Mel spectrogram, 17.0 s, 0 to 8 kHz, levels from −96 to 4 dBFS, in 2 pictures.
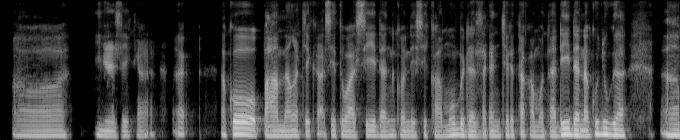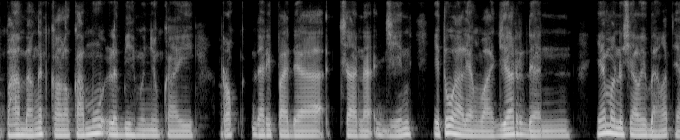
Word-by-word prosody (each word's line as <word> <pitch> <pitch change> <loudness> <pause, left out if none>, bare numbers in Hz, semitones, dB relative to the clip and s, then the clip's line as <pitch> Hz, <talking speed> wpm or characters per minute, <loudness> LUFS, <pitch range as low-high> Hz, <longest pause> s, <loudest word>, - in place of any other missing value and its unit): Oh, 105 -1 -6 0.5
iya 100 -2 -2
sih, 100 0 -9
Kak. 100 +3 -12 0.3
E 135 - -5 0.5
aku 130 +1 +1 0.4
paham 105 0 0
banget 105 +1 -2
sih - - -20
Kak, - - -6
situasi 105 -1 -3
dan 100 0 -4
kondisi 100 -2 -5
kamu 100 +5 -2
berdasarkan 100 -2 -2
cerita 105 -1 -4
kamu 100 0 -6
tadi 110 +7 +3
dan 110 -3 +4
aku 105 +6 -1
juga, 120 -4 +3 0.4
eee, 115 -5 +1
paham 115 +1 +3
banget 120 +5 +3
kalau 110 0 +1
kamu 130 +7 +4
lebih 120 -1 +3
menyukai 110 -2 -1 0.3
rok 115 +1 -4
daripada 105 -3 0 0.2
celana 105 -1 -1 0.2
jin. 105 +5 0 0.3
Itu 145 +4 +5
hal 115 -4 +4
yang 105 -1 +1
wajar 110 +6 +3
dan 100 0 -2 0.3
ya 145 +3 +5
manusiawi 125 -6 +4
banget 105 0 -2
105 Hz, 140 wpm, -23 LUFS, 105-115 Hz, 0.5 s, Itu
